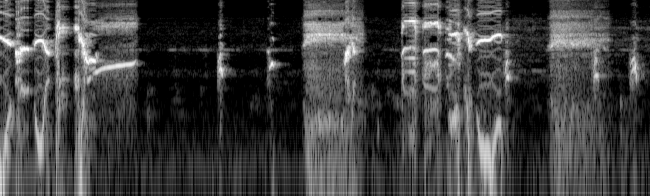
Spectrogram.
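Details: Oriental magpie-robin song played to bring a silent bird back into song. Short bursts of harsh chatter, twisting whistles and swooping notes come with gaps of a second or two, with a few soft isolated calls between them.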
